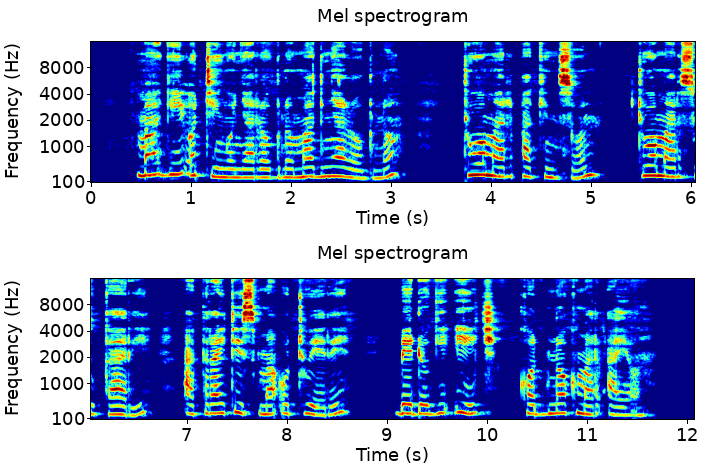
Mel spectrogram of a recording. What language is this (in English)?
Luo (Kenya and Tanzania)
